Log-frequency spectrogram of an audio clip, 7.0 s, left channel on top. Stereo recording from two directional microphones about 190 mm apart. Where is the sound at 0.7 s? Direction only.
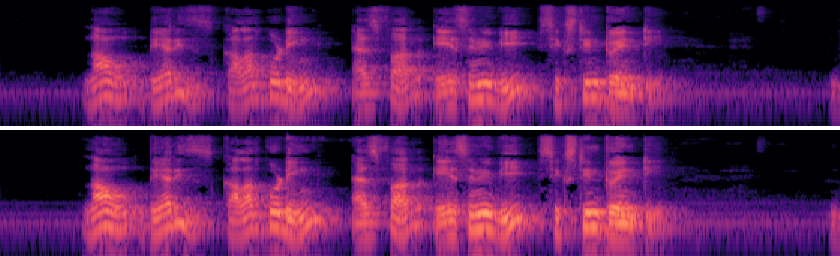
50° right (ahead or behind).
